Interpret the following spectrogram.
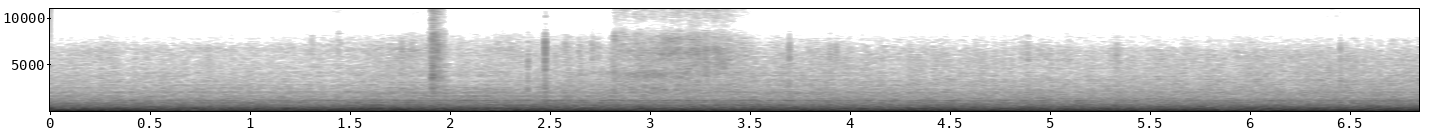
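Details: Nissan Sentra at 131,860 km, road test after repairing a cylinder 2 misfire (P0302) that had made it jerk: even low rumble under way with no stumbles or jerks; the cylinder now fires cleanly with no misfire.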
